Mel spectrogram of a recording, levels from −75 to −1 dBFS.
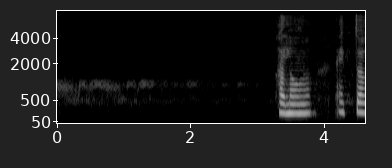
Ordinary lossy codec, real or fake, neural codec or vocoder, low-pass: none; fake; codec, 16 kHz, 1 kbps, FunCodec, trained on Chinese and English, 50 frames a second; 7.2 kHz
